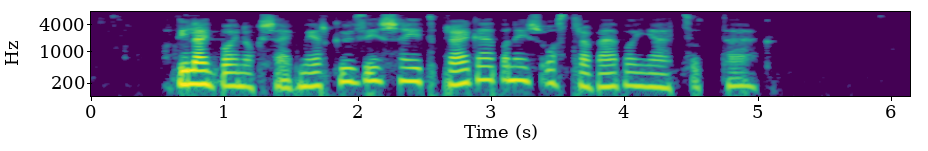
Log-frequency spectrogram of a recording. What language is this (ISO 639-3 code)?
hun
